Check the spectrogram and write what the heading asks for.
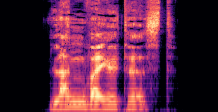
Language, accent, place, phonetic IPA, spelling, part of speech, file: German, Germany, Berlin, [ˈlaŋˌvaɪ̯ltəst], langweiltest, verb, De-langweiltest.ogg
- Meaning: inflection of langweilen: 1. second-person singular preterite 2. second-person singular subjunctive II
